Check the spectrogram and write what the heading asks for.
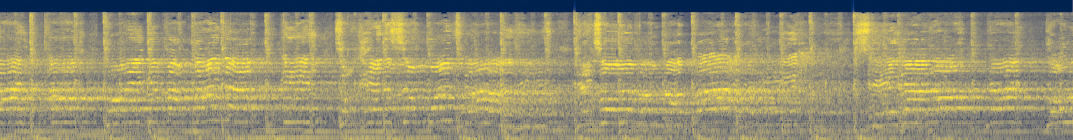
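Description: Live pop song played over a concert sound system: women's voices singing over a steady electronic beat with heavy bass.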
